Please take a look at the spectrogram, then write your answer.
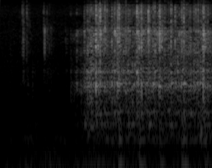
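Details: Injora Chilow RC crawler with rear driveshaft removed; fast buzzing motor whir with quick regular clicking/clanging; owner almost positive it is in the transmission, not confirmed; drivetrain clicking.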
